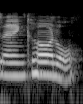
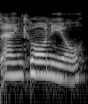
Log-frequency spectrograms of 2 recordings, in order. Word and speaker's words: anconal: The next word is anconal. It can also pronounce anconial.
